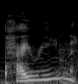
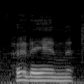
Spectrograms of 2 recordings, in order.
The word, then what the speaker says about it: Perene: And today we're going to be talking about Perene, Perine, as some people have told me it's apparently pronounced. I don't care, in the sense that I'm quite happy with calling her Perine, and like it's Perene, like the Japanese pronunciation, but we're not here to talk about that.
